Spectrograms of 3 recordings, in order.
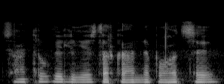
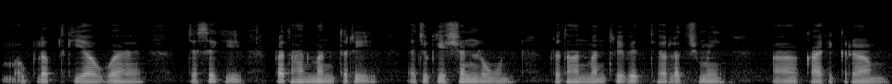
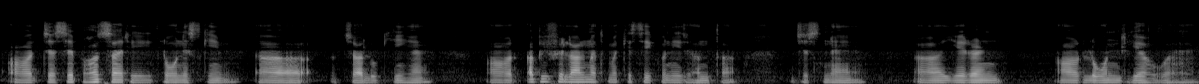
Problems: background sounds at intervals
